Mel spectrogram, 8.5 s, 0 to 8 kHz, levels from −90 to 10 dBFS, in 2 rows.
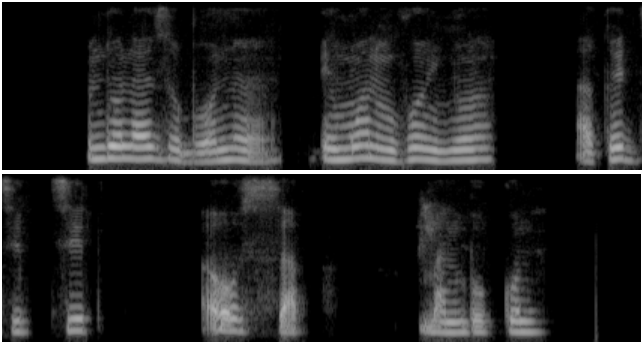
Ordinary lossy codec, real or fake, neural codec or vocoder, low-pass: Opus, 16 kbps; real; none; 7.2 kHz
